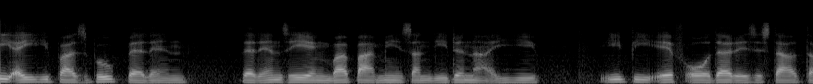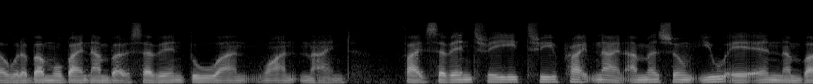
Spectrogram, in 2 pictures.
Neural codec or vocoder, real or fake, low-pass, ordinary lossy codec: codec, 16 kHz, 0.2 kbps, FocalCodec; fake; 7.2 kHz; none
